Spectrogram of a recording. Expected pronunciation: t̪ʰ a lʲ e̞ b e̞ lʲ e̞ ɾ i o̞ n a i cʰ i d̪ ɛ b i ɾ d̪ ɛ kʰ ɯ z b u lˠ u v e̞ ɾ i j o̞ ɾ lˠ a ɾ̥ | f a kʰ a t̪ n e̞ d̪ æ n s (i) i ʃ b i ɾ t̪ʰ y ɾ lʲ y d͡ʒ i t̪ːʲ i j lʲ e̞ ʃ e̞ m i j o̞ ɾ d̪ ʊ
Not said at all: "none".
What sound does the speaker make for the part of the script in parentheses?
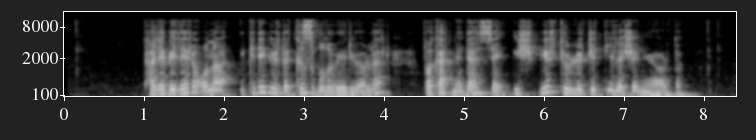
ɛ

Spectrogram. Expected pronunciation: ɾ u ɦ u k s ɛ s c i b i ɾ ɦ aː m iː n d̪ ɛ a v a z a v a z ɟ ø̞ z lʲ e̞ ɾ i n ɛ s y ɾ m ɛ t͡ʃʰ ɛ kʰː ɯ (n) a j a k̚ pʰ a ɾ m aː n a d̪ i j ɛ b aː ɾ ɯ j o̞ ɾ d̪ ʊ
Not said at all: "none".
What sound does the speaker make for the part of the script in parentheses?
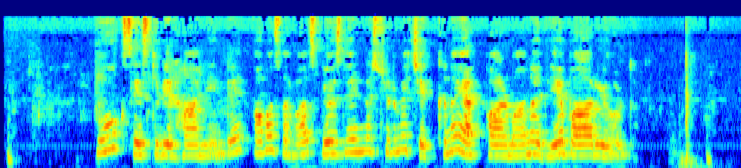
n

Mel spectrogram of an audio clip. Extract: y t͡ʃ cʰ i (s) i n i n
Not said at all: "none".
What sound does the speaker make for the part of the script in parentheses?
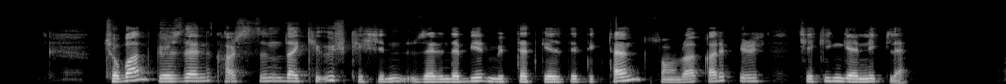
ʃ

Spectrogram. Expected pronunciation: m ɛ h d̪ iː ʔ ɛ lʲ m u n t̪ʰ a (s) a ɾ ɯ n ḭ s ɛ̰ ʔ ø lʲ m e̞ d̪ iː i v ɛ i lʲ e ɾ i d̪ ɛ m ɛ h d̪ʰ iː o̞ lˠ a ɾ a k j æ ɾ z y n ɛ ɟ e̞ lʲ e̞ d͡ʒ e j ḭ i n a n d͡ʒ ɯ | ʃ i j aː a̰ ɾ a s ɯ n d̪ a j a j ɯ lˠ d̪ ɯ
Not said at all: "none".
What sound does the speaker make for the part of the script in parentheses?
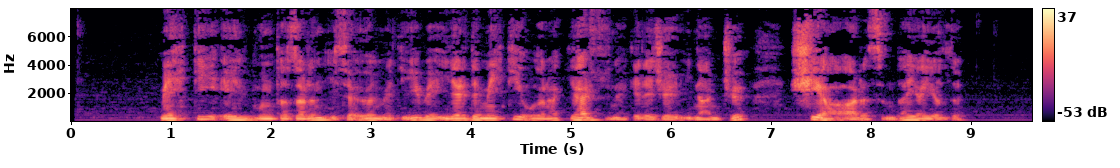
z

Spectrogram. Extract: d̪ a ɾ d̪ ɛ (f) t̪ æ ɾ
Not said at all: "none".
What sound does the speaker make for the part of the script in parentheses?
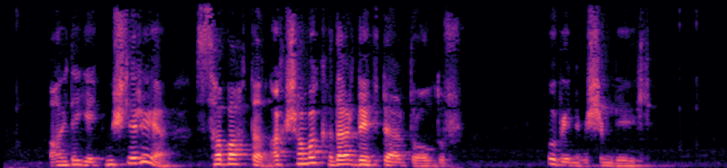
f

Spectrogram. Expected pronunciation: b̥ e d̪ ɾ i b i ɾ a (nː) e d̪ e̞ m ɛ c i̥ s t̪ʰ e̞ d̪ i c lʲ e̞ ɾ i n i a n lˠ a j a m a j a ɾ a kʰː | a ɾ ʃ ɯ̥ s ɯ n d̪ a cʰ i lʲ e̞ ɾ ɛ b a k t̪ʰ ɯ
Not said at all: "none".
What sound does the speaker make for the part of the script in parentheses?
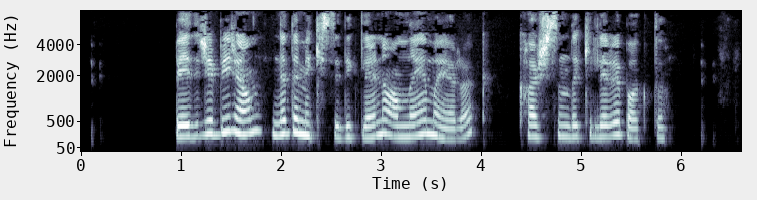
nː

